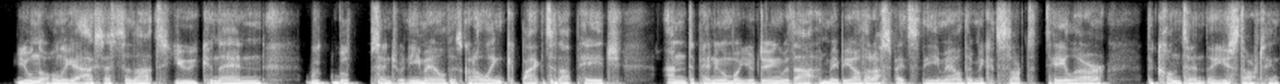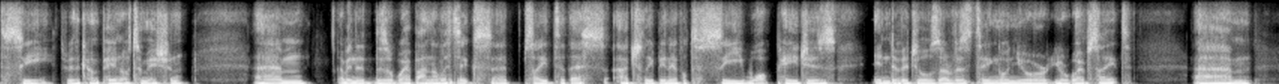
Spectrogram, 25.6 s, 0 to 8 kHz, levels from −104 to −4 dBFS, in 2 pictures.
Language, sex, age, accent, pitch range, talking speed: English, male, 30-49, British, 110-120 Hz, 190 wpm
